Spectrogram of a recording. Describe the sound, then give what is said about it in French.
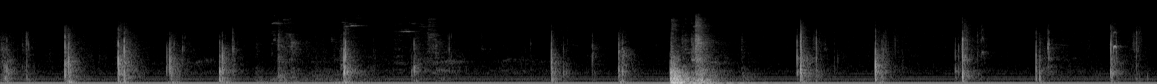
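Steady footsteps walk along a hard floor, then a louder door thunk as a door at the end of a corridor is pulled open partway through, and the footsteps carry on afterward. No one speaks. “Apolline suit son mari qui va ouvrir une porte au fond du couloir.”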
